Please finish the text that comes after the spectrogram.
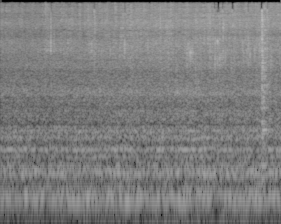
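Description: Bottle gourd pieces fry in a pan for an Anapakaya curry, giving a steady, close sizzle that runs unbroken throughout, with a few faint clicks and scrapes from stirring.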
